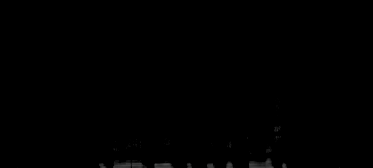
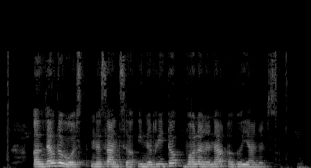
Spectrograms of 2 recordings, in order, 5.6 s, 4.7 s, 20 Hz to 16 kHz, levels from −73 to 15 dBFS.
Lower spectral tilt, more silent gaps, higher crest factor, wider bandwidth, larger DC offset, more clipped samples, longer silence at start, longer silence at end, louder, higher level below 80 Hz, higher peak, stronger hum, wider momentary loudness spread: about the same, -6.5 dB/octave vs -6 dB/octave; neither; about the same, 20 dB vs 16 dB; second, 7 kHz vs 11.5 kHz; neither; neither; first, 0.25 s vs 0.1 s; first, 0.5 s vs 0.15 s; second, -56 LUFS vs -21 LUFS; second, -90 dBFS vs -60 dBFS; second, -38 dBFS vs -4 dBFS; neither; about the same, 10 LU vs 9 LU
